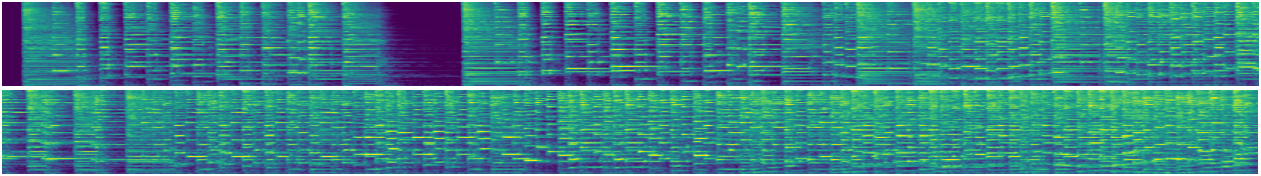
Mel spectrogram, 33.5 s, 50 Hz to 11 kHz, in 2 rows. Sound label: italian concert clavesin; BWV971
